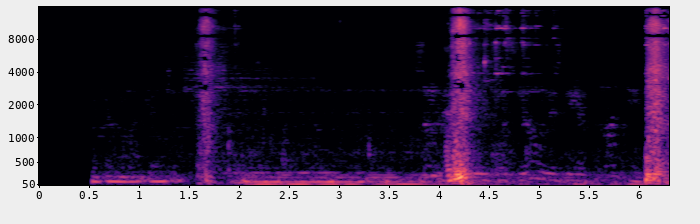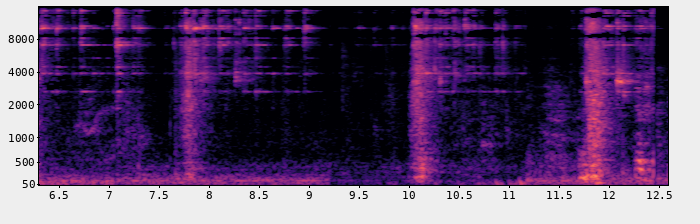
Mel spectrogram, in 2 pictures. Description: Have you ever wanted to watch a dog sneeze a bunch of times in a row?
